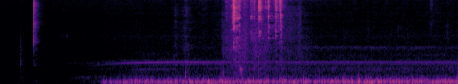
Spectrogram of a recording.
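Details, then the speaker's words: SmartDevil small USB desk fan with stepless speed adjustment, running on low: soft, even low hum with a faint steady tone and no rattle or ticking; quiet, healthy running. "How quiet is that for a fan? It's marvelous."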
